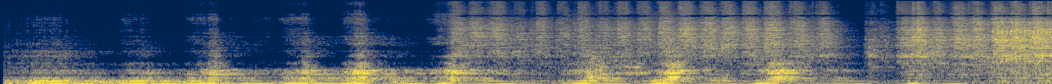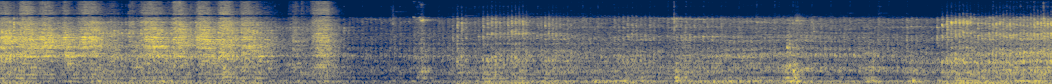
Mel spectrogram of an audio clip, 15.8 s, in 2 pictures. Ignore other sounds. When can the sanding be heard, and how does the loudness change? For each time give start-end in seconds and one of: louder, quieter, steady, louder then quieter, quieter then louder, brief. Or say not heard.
3.4-10.4 louder.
